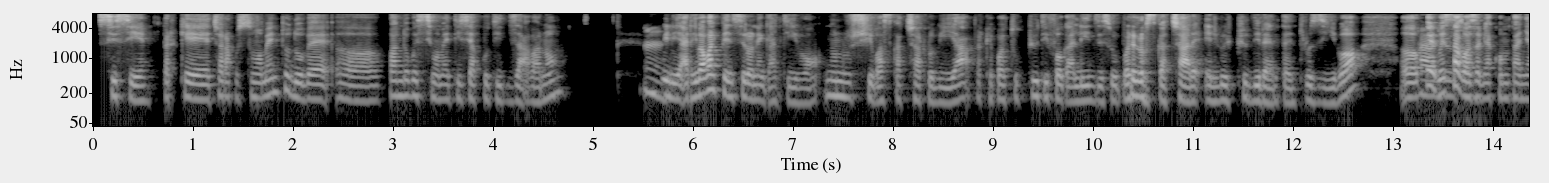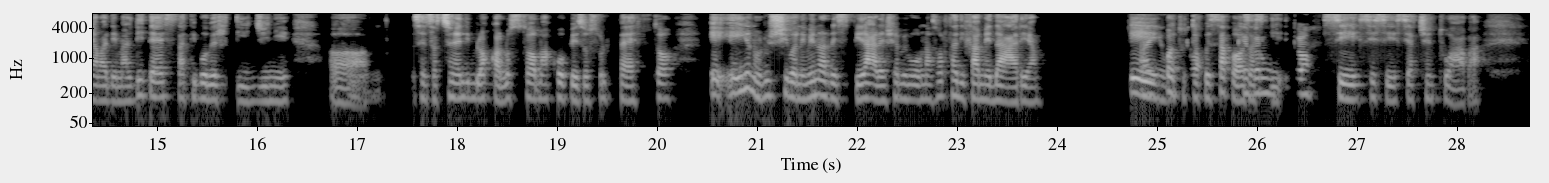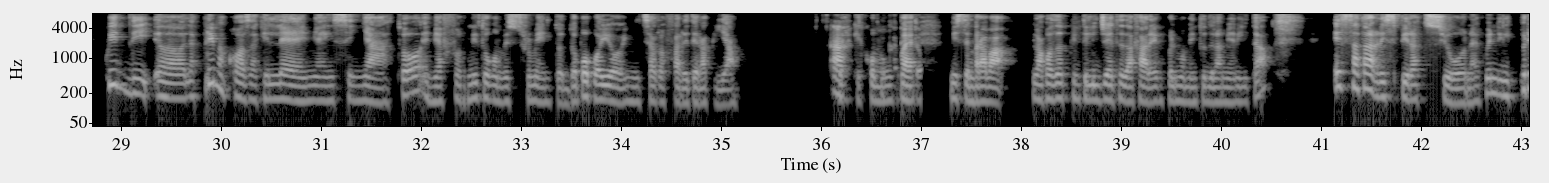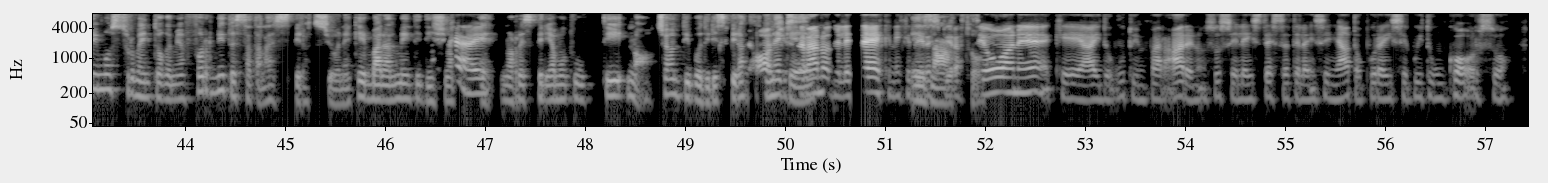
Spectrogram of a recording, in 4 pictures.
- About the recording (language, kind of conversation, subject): Italian, podcast, Come gestisci i pensieri negativi quando arrivano?
- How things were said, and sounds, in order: laughing while speaking: "volerlo"; other background noise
